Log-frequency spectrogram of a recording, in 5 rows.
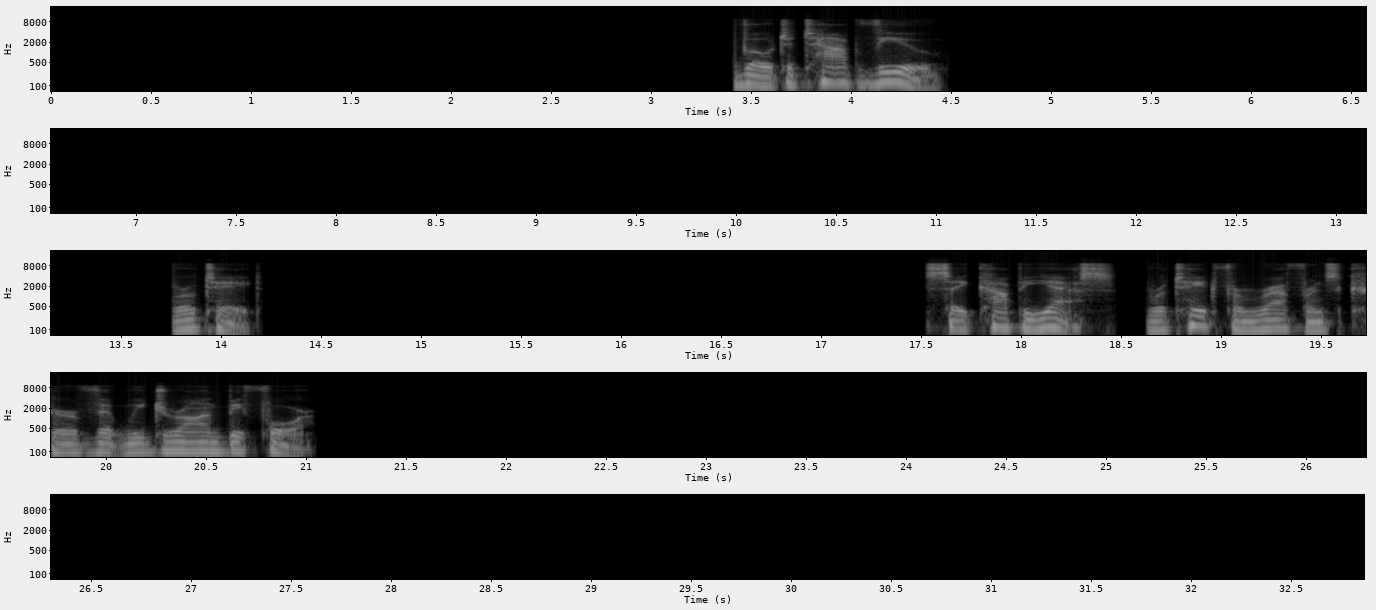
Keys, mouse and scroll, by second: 4.5 click, 5.4-6.2 scroll down 1, 6.2-7.2 right drag, 7.3-8.0 scroll up 1, 8.0 click, 8.6 scroll up 1, 10.7 shift+click, 11.5-12.5 scroll down 1, 12.5-13.6 scroll up 1, 13.6 r, 15.1 Return, 17.1-18.2 drag, 18.4-19.7 scroll up 1, 19.7 click, 20.1-21.9 scroll down 1, 21.9 click, 22.8 right click, 23.7-24.8 scroll up 1, 24.8 click, 25.7-28.1 scroll down 1, 28.1-30.7 scroll up 1, 32.7 click.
